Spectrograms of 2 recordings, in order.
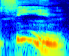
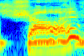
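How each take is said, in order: First: The name is said to rhyme with 'seen'. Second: The name is said to rhyme with 'dawn'. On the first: The speaker calls it wrong. "I've never been able to be proud about my pronunciation" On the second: The speaker calls it right. "do you mean Sean?"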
